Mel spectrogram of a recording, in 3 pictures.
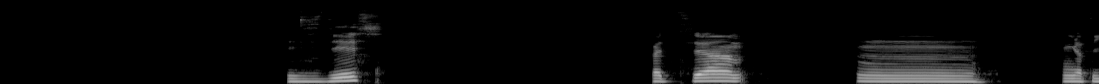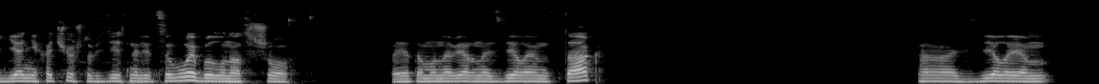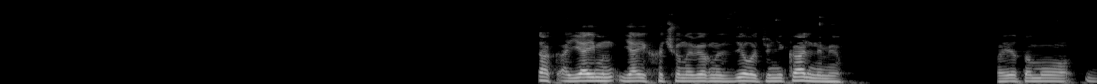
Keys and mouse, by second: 0.6 shift+middle click, 1.2 middle click, 2.2 click, 2.4 click, 15.6 click, 16.1 shift+click, 17.0-18.3 middle drag, 18.5 shift+click, 19.1 click, 19.7 shift+click, 20.4 click, 23.6 click, 27.6-29.7 drag, 30.6 click, 32.4 click.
